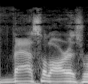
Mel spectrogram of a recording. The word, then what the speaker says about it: Vassilaris: So Dimitri's with three I's, D-I-M-I-T-R-I. Last name is Vassilaris, rhymes with Assilaris, but you add a V to it.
